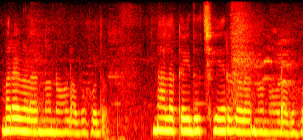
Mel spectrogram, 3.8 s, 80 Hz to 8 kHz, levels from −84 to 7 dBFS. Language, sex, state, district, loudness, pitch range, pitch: Kannada, female, Karnataka, Koppal, -14 LUFS, 195-215 Hz, 200 Hz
